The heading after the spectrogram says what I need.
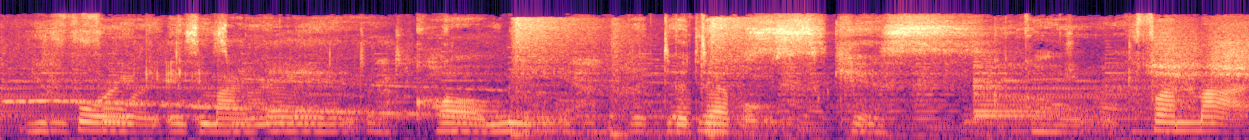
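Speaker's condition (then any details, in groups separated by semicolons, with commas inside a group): No condition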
